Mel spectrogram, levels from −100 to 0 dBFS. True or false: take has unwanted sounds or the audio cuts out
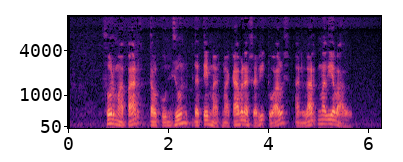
false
